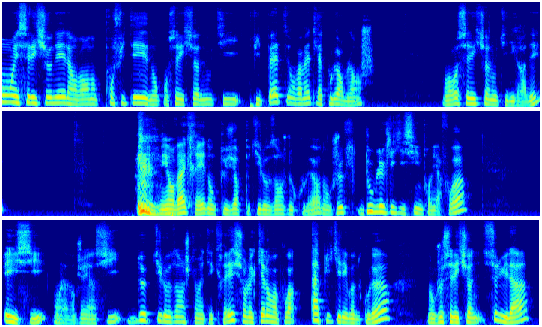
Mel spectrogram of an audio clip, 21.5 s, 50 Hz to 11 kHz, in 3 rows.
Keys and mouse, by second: 3.3 click, 4.4 click, 6.8 click, 12.5 click, 14.6 click, 16.1 click, 16.9 click, 18.0 click, 20.8 click.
